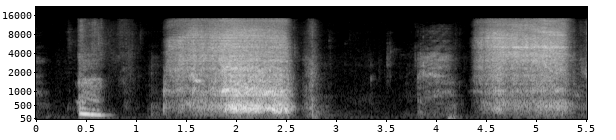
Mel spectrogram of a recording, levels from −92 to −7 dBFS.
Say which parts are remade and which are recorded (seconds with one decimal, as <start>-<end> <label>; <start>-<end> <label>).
0.0-5.5 remade

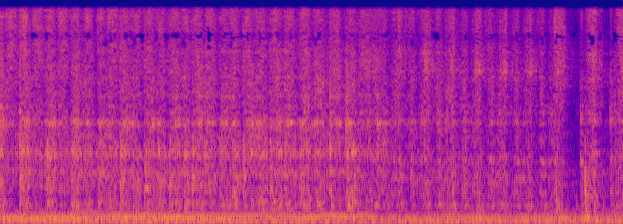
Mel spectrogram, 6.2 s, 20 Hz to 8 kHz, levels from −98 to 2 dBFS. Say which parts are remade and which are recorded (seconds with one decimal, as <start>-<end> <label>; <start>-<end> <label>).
0.0-1.9 remade; 1.9-2.6 recorded; 2.6-4.5 remade; 4.5-6.2 recorded

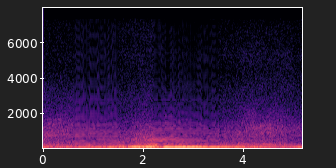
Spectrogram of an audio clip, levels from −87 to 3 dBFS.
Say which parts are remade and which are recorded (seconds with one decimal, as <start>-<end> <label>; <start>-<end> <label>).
0.0-0.6 recorded; 0.6-1.5 remade; 1.5-2.2 recorded; 2.2-3.5 remade; 3.5-5.2 recorded

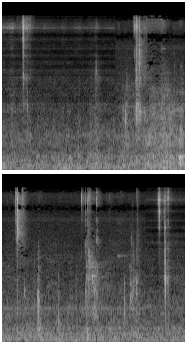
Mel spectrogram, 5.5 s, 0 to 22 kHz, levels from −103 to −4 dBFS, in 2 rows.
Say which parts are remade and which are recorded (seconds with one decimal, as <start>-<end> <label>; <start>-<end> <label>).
0.0-1.7 remade; 1.7-4.9 recorded; 4.9-5.5 remade

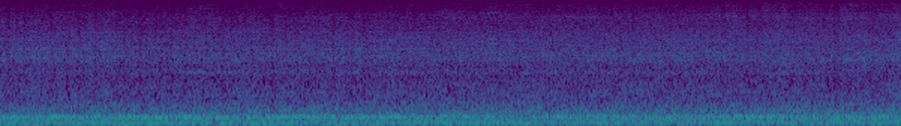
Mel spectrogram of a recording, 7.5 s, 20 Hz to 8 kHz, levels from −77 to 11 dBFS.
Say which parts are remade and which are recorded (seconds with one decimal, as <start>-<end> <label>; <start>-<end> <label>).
0.0-7.5 recorded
